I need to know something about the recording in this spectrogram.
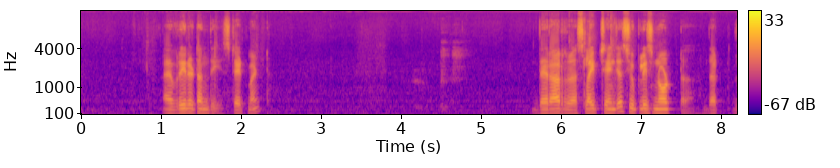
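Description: A man lectures calmly through a microphone, with pauses.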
